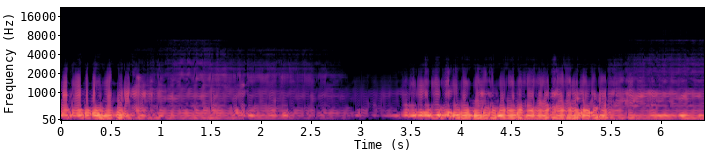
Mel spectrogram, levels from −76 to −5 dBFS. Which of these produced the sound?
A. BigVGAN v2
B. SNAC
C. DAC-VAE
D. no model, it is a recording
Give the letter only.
A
